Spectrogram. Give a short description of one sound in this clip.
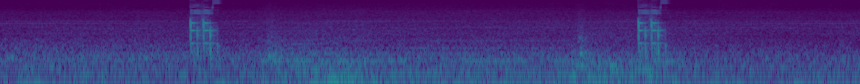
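A short electronic interface click sounds twice.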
